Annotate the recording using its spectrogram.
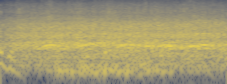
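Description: Sustained applause from a large group of parliament members clapping, steady throughout.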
